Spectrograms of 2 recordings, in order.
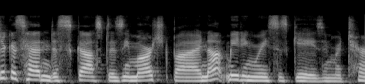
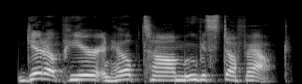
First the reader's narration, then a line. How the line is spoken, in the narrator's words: Blake boomed from the top of the stairs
